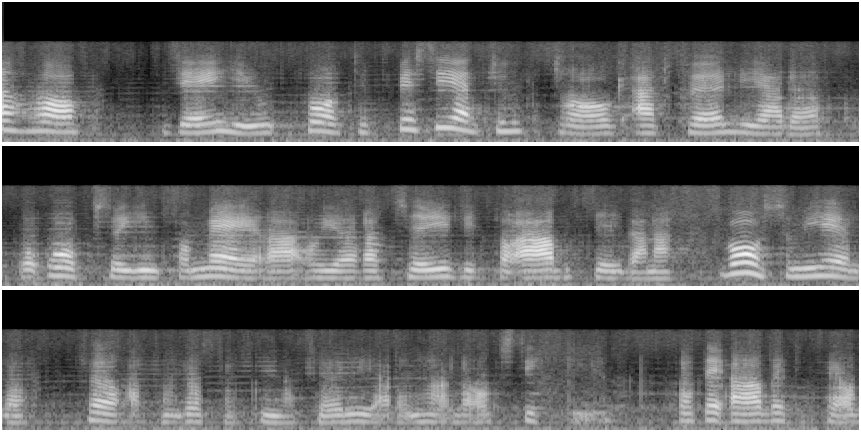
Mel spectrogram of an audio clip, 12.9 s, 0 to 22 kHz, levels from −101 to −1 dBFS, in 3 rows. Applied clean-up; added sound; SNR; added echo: neural separator model SepFormer DNS4.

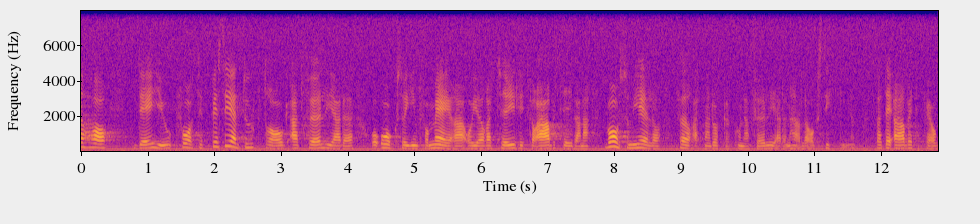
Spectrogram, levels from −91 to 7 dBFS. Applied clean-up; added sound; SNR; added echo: none; none; none; none.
